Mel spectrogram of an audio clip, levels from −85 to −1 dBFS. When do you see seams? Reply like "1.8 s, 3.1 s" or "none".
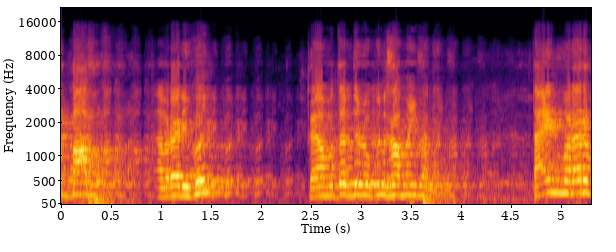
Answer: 1.0 s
